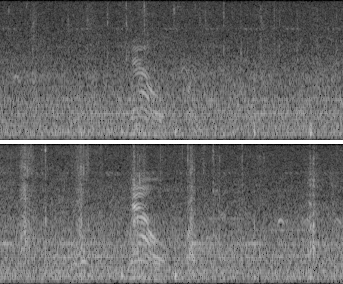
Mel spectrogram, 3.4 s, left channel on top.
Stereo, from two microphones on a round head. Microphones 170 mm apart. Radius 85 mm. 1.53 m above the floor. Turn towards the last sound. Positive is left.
turn(degrees=-85)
